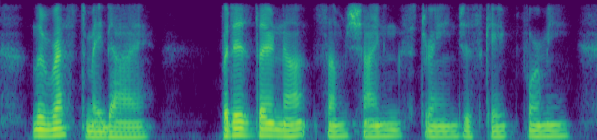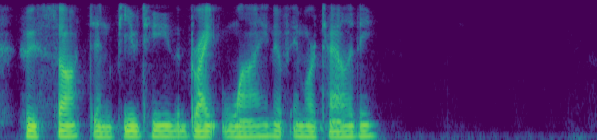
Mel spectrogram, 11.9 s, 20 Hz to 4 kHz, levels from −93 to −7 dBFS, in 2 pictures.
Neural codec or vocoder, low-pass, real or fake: none; 3.6 kHz; real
